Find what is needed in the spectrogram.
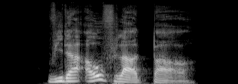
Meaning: rechargeable
- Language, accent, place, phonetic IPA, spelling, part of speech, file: German, Germany, Berlin, [viːdɐˈʔaʊ̯flaːtbaːɐ̯], wiederaufladbar, adjective, De-wiederaufladbar.ogg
